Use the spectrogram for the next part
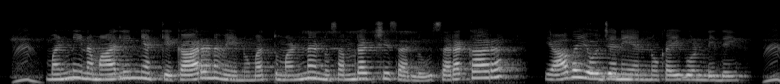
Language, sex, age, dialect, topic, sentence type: Kannada, female, 18-24, Coastal/Dakshin, agriculture, question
